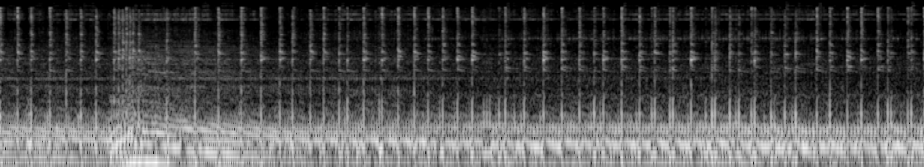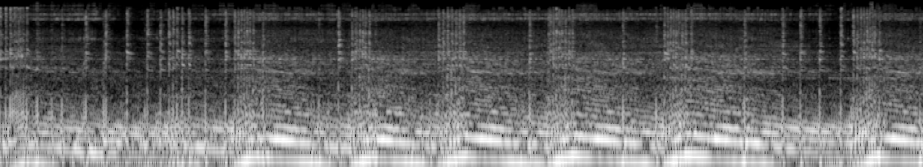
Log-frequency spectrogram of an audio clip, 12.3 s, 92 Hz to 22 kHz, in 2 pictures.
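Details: Farmertec 288 kit chainsaw after oil pump repair, before carb tuning: blubbery, uneven firing that hunts up and down instead of settling; the carburetor is set very rich, so it won't idle.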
